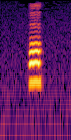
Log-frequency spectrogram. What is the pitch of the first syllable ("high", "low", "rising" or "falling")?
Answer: high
